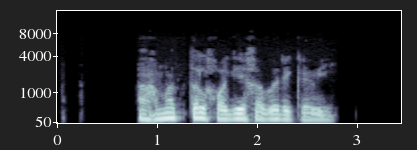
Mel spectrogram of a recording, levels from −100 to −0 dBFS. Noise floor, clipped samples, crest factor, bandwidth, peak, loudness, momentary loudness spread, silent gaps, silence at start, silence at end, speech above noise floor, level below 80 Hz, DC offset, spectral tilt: under -90 dBFS; under 0.1%; 16 dB; 5.4 kHz; 0 dBFS; -17 LUFS; 6 LU; none; 0.8 s; 0.7 s; over 75 dB; -48 dBFS; under 0.1%; -12 dB/octave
